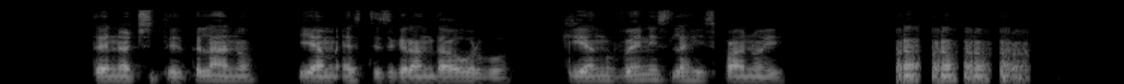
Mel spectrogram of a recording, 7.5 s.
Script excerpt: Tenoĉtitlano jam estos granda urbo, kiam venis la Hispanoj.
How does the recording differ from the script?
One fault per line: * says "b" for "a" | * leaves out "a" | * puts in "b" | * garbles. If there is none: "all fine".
* says "estis" for "estos"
